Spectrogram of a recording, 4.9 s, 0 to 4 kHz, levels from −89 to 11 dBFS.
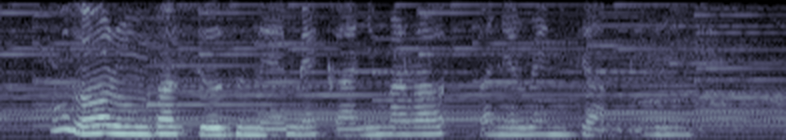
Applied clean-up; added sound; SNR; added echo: none; Chime; 13 dB; none.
